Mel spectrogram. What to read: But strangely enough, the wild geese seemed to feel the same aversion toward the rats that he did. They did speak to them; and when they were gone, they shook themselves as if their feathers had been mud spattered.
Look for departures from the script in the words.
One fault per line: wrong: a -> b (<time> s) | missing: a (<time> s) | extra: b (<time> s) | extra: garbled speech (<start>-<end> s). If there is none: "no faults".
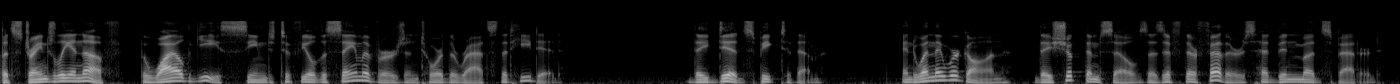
no faults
